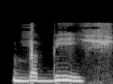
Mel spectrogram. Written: babiche

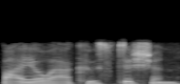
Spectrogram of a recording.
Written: bioacoustician

